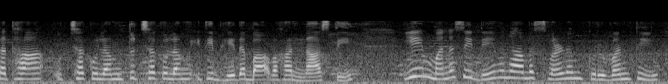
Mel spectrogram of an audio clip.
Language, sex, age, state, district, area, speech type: Sanskrit, female, 18-30, Karnataka, Dharwad, urban, spontaneous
